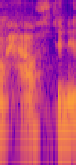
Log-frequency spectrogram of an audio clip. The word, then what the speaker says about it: Houston: And if you've never been to New York, you know Houston is spelled just like the city Houston, but not pronounced like Houston.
